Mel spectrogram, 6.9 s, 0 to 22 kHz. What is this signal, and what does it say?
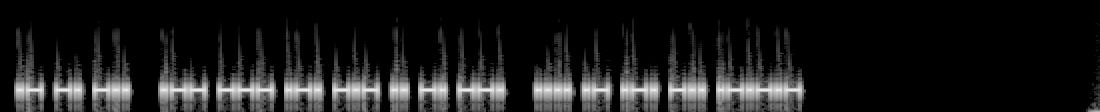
Morse code, heard as a keyed tone, about 40 wpm, 700 Hz. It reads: AND WORKING HARD.
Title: Sentences from Top 1000 Words - Review Part 4 - 40wpm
